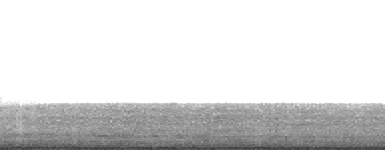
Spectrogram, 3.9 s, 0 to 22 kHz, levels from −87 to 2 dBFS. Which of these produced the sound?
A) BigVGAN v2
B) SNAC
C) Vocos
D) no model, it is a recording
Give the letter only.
B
